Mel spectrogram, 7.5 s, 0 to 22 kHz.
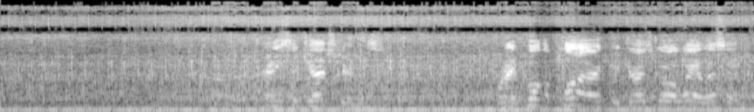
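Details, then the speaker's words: Chrysler 2.2L turbo four-cylinder, hot idle, piston 4 replaced after broken ring land: light steady knock about two a second, tone unchanged with throttle, oil pressure fine (60 psi hot); owner suspects piston slap or wrist pin, not rod knock. "This is at idle when it's hot. It's not a rod knock because it does not change tone when you give it gas."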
